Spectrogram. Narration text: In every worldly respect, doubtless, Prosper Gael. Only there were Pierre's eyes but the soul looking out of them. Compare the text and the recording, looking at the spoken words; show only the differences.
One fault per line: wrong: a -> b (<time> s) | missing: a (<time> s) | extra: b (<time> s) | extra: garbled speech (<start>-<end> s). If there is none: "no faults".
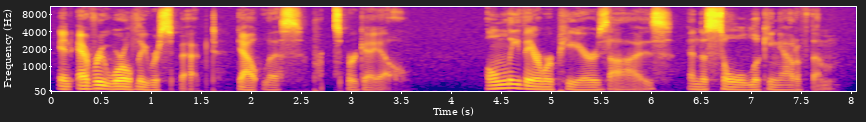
wrong: but -> and (6.4 s)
